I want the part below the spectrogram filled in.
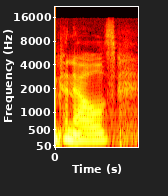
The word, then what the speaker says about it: quenelles: When I got there and looked around, I saw that all these chefs were making elaborate ice carvings, putting together their salmon quenelles. Quenelles? Is that how you pronounce it? I think so. Help me out. Quenelles? – Quenelle. – Great.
